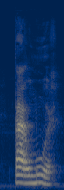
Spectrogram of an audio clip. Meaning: mother of pearl
- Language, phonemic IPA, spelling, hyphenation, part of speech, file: Dutch, /ˈpaː.rəlˌmur/, parelmoer, pa‧rel‧moer, noun, Nl-parelmoer.ogg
